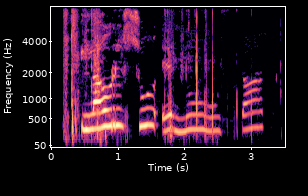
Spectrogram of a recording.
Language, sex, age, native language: Icelandic, male, 10, Icelandic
